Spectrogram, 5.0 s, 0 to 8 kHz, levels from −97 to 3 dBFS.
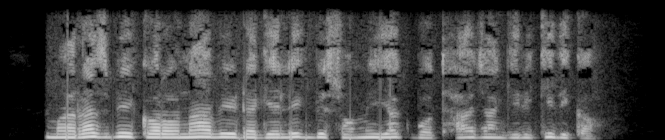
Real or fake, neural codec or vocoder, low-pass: real; none; 7.2 kHz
